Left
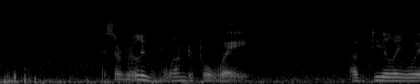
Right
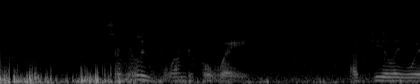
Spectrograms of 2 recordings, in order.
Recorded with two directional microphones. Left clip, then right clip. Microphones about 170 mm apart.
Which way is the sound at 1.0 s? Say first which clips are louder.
Left 1 dB; 15° left (ahead or behind).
